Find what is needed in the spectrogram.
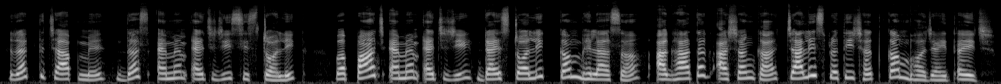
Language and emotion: Maithili, neutral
